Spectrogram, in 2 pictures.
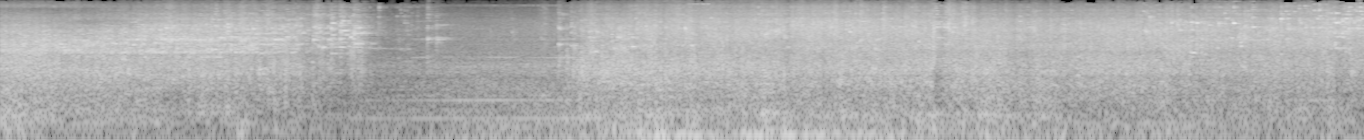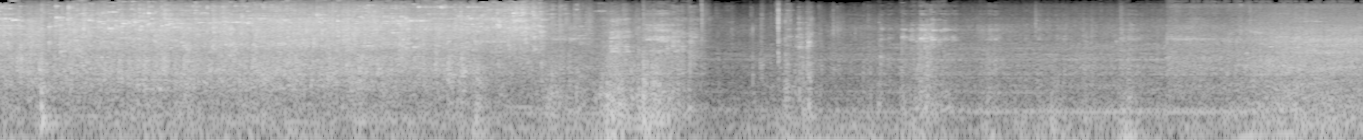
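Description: Rear-loader bin lorry's hydraulic packer plate cycling through the hopper and compacting a load of glass bottles, a loud, dense noise with a brief lull about four seconds in. It dies away after about twenty seconds, leaving the truck's engine running.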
